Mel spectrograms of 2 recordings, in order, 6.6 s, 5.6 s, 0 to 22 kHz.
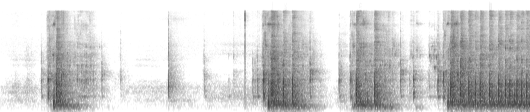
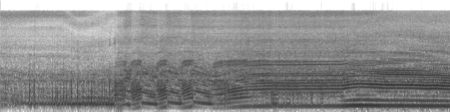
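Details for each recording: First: Stihl 011AV chainsaw, first start: sputters through short blips, then holds a burbling, slightly blubbery rev for several seconds; running a little rich. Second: Stihl 011AV chainsaw after a carburetor rebuild and after the coil-to-spark-plug wire was taken apart and refitted: it blips, then holds a steady high buzz and runs better. Owner guesses it may still need crank seals, as tuning is awkward.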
